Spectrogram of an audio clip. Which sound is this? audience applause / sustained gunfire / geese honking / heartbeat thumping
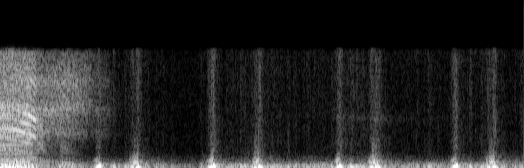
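heartbeat thumping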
